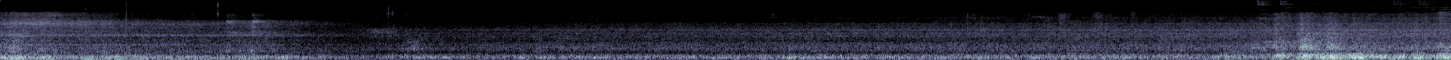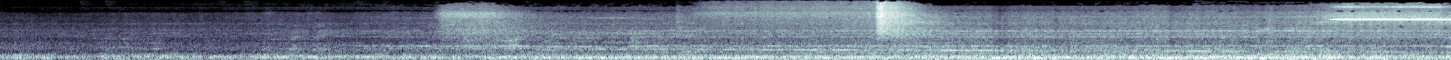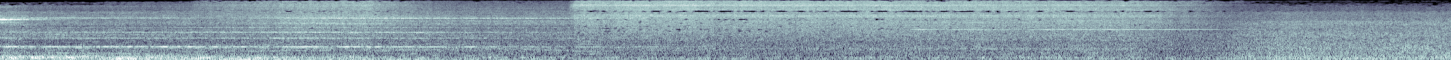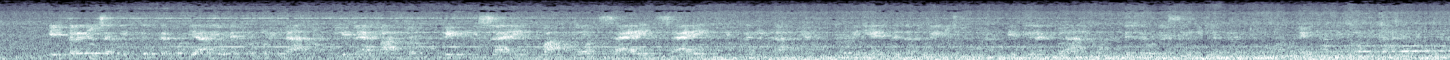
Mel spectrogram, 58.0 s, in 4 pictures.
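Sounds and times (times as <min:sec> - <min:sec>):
train wheels rumbling on rails: 0:12.5 - 0:58.0
brief high squeal: 0:27.7 - 0:35.6, 0:38.0 - 0:41.4.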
